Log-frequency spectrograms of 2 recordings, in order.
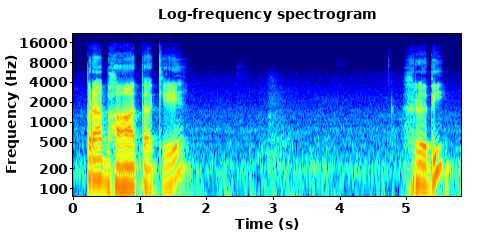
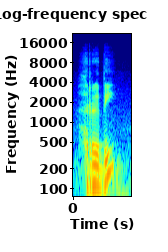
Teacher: that R is a vowel distinct from U or E.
